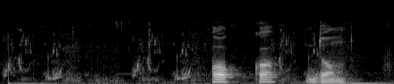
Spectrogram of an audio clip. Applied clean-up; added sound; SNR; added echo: none; Splash, splatter; 18 dB; none.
